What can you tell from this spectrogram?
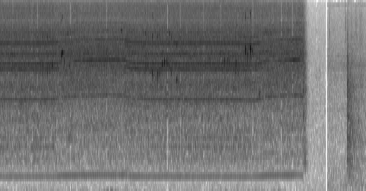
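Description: Cordless drill driver running at a steady speed, drilling a pilot hole into the wood of a pallet wall overhead; the motor's whine holds one pitch and cuts off abruptly about six seconds in.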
